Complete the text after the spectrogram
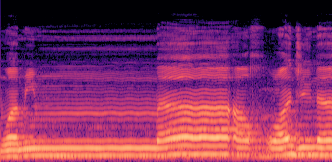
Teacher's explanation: یہاں پر مد منفصل ہوگی، 2 سے 3 الف تک کھینچ کر پڑھیں گے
